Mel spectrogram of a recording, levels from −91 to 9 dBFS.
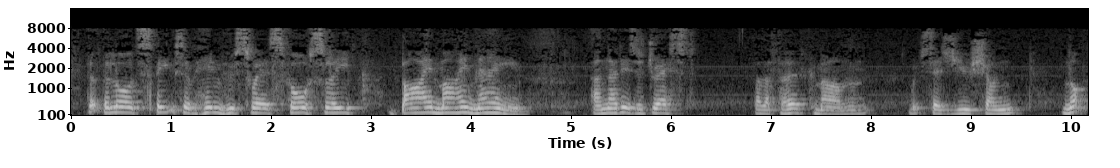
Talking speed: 140 wpm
